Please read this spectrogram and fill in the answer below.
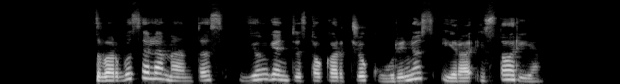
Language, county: Lithuanian, Marijampolė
